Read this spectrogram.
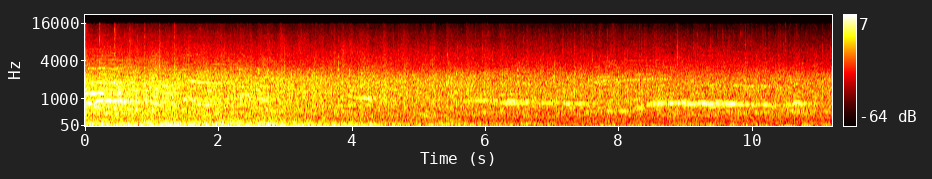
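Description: An orchestra plays softly in a large echoing hall.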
